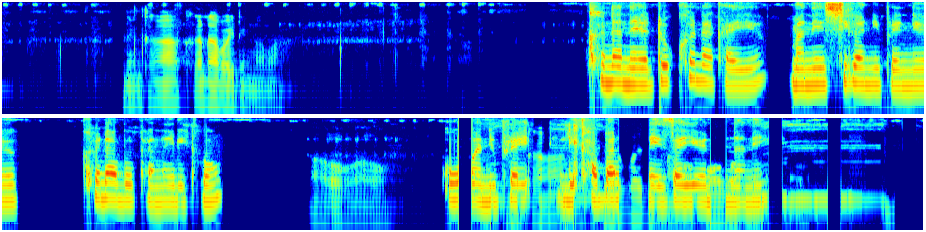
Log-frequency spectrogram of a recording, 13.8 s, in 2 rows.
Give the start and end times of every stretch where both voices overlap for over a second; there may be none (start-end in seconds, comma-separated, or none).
10.7-12.6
